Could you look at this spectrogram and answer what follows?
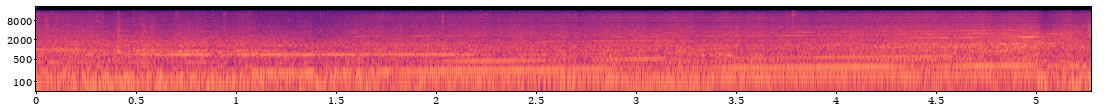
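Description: A Lotus Emira sports car engine revs up through rising gears, its tone climbing steadily as it accelerates nearby, loud and continuous.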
